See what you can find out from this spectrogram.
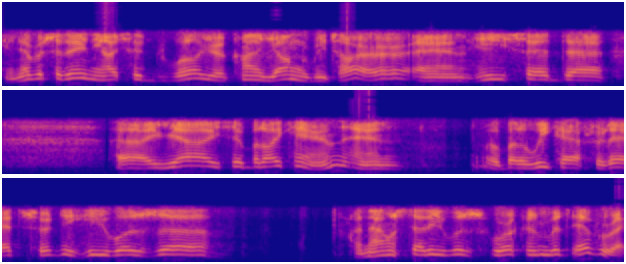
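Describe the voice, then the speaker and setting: With a Newfoundland accent, a man speaks at a moderate pace with a fairly high pitch. His intonation is fairly even and his loudness very even. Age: 70s. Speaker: caller. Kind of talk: call-in radio complaint. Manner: halting.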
